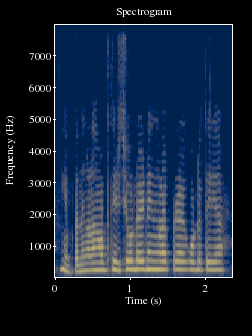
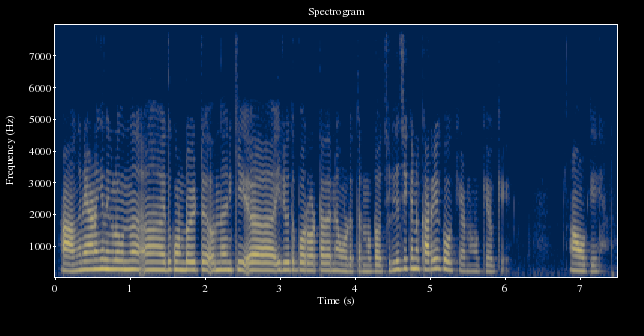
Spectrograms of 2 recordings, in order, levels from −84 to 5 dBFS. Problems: none marked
